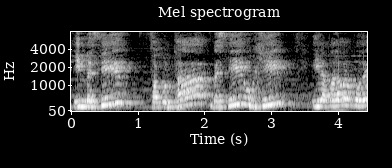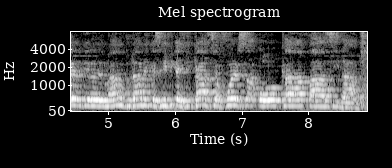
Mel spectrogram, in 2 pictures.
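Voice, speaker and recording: A man's voice: extremely high pitch, a little slow, a little mellow. A male pastor preaching a fervent sermon, hammering points home in repeated lists. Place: church sanctuary. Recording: echoey church, distant mic, faint music.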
